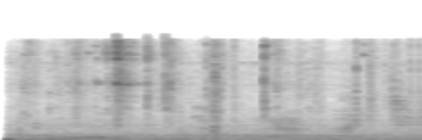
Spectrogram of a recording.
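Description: Faint scattered clicks from a schnauzer's collar and tags as its collar is handled. A brief soft whine comes in the first half-second, bending up at its end.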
